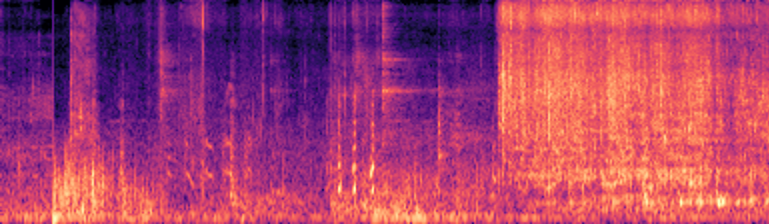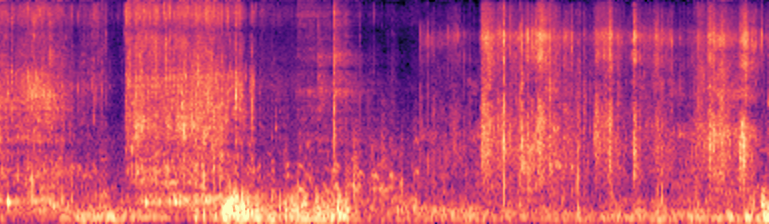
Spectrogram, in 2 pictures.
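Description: Cold well water is poured out for chickens on a small farm, heard as splashing, trickling bursts with pauses between them and some handling noise around the pours.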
